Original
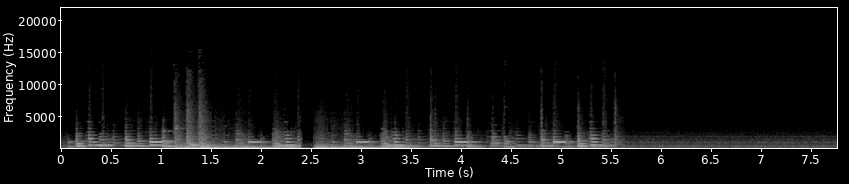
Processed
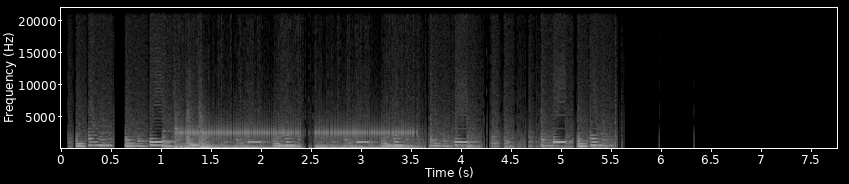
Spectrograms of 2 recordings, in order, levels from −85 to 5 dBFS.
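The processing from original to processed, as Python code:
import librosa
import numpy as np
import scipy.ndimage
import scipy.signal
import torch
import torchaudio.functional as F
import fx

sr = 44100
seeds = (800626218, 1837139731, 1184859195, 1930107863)

y = fx.rattle_buzz(x, sr, strikes_db=-34.0, level_db=-25.0)
y = fx.echo_feedback(y, sr, ms=941, feedback_pct=42, wet_db=-21.0)
y = np.where(np.abs(y) >= 10.0 ** (-39.0 / 20.0), y, 0.0)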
